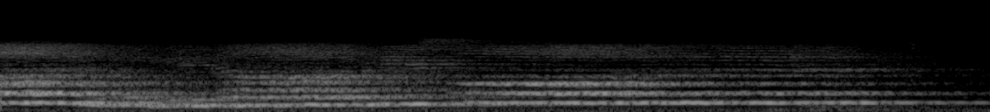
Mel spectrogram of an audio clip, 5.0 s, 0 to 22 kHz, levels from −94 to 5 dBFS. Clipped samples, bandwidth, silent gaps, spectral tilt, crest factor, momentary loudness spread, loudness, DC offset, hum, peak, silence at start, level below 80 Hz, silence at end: under 0.1%; 5.4 kHz; none; -4.5 dB/octave; 16 dB; 8 LU; -46 LUFS; under 0.1%; none; -30 dBFS; 0 s; -78 dBFS; 0 s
